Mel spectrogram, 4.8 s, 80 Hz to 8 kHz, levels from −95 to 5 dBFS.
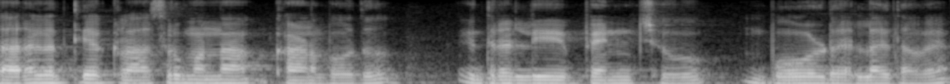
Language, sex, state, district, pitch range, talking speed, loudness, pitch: Kannada, male, Karnataka, Shimoga, 115-135 Hz, 125 wpm, -20 LUFS, 115 Hz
